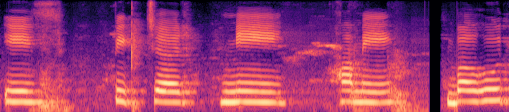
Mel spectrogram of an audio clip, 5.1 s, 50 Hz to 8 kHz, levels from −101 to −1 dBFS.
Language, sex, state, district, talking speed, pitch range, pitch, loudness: Hindi, male, Punjab, Fazilka, 60 wpm, 235-255 Hz, 245 Hz, -12 LUFS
